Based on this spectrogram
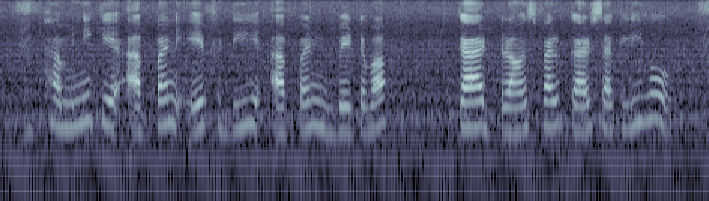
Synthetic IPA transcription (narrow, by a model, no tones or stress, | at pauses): hɐmnikeʔa̰ːpəneːfɖia̰ːpənbeːʈʋa | kaʈɾãːnspʰəɾkəɾsəkliɦoː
